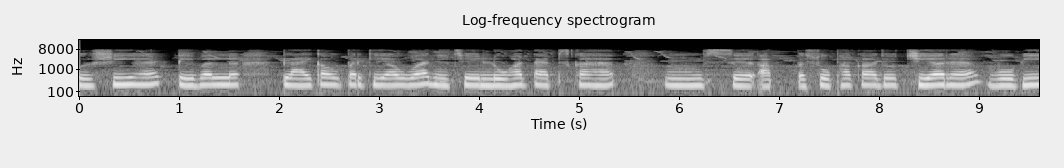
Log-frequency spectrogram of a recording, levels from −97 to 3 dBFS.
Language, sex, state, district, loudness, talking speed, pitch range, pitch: Hindi, male, Punjab, Fazilka, -16 LUFS, 150 wpm, 190-205 Hz, 200 Hz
